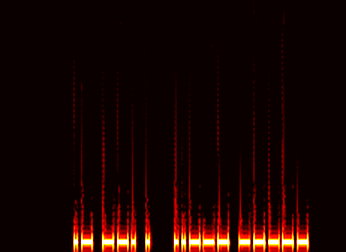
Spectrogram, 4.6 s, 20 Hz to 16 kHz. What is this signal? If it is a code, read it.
Morse code, heard as a keyed tone, about 25 wpm, 700 Hz. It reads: AGE 20
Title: Practice QSO - Exchange 3 - More Info - 25wpm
